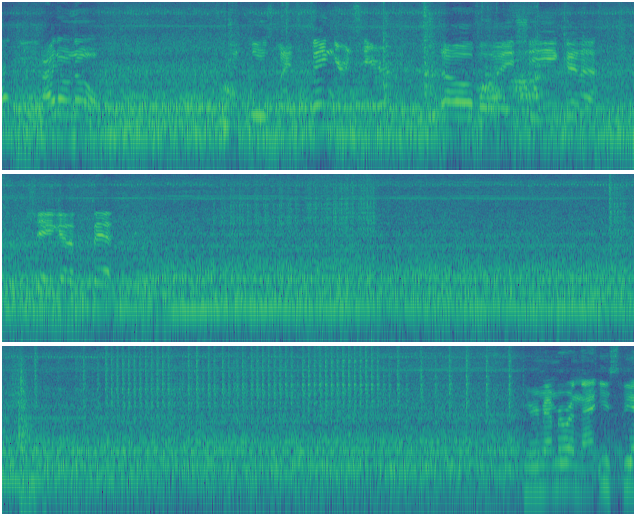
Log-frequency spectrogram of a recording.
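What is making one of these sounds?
A tracked loader's engine runs with a steady hum.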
